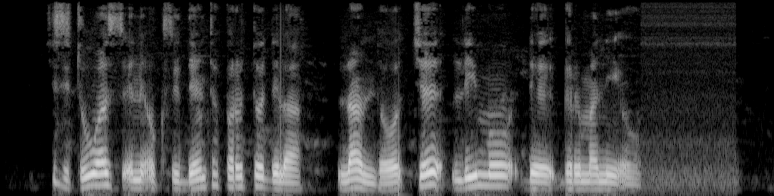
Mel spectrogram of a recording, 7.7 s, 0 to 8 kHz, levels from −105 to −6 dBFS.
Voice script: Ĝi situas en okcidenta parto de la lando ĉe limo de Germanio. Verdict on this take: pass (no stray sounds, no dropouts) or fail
pass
